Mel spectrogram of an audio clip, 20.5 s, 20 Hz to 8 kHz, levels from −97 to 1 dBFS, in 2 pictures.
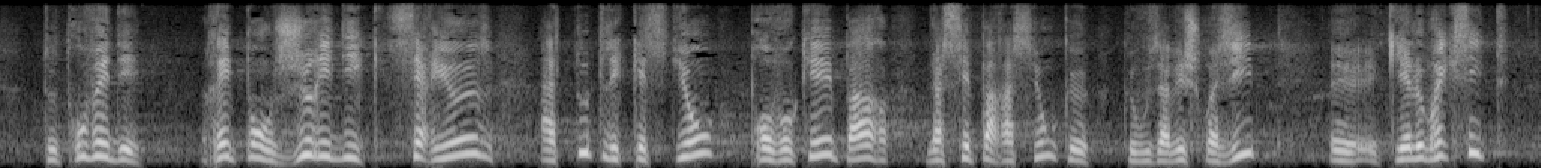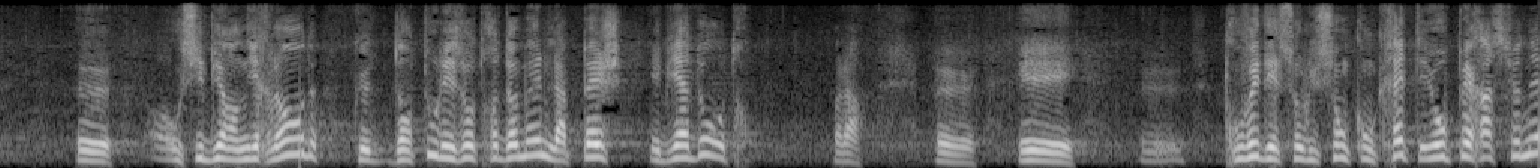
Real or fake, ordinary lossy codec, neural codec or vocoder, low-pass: real; none; none; 7.2 kHz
